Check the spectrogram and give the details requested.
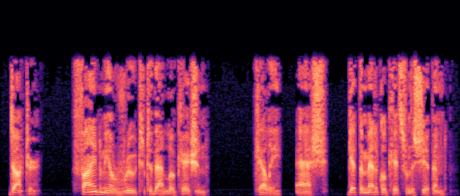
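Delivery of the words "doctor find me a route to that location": ordinary delivery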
